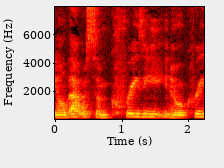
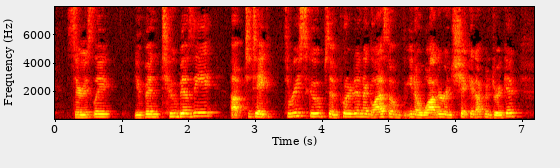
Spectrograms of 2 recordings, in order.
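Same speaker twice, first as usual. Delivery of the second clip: usual speaking voice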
